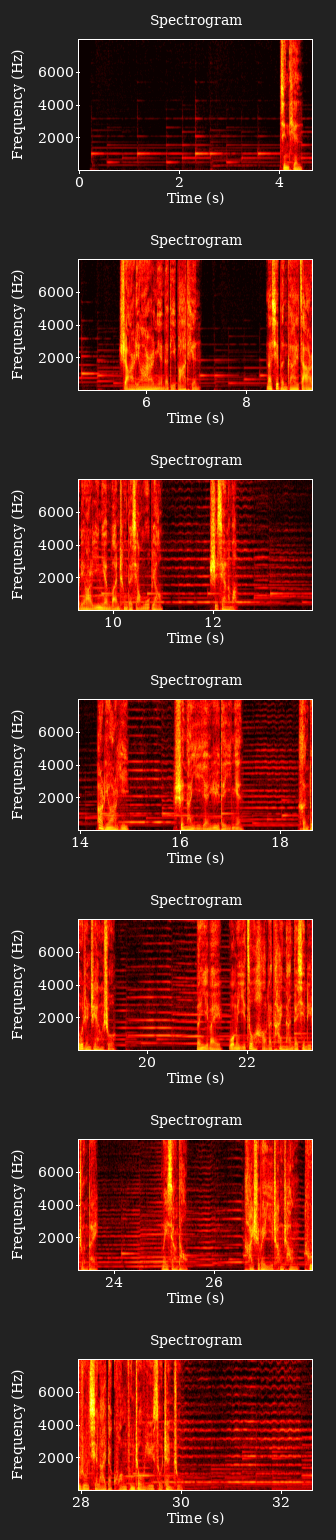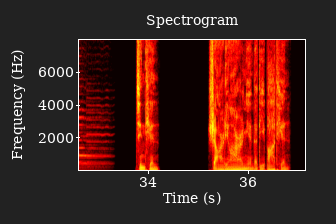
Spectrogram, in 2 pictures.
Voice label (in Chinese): 男 年轻温暖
